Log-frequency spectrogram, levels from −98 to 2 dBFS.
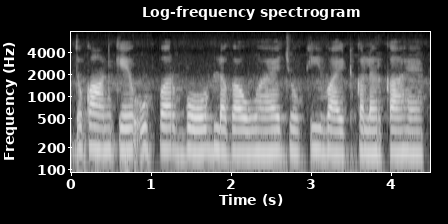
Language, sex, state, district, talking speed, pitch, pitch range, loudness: Hindi, female, Uttar Pradesh, Shamli, 175 wpm, 175 Hz, 170-185 Hz, -17 LUFS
